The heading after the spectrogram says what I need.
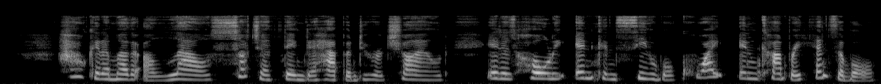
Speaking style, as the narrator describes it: the lady from Geneva, who took an unusual interest in poor Tony's fate, exclaimed in great excitement

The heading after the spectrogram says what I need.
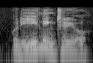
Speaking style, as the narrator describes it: he said gravely

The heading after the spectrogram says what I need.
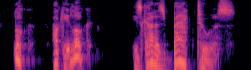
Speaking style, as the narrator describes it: Tom choked off and whispered

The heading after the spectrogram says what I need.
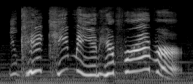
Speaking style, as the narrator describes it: I shouted at him

